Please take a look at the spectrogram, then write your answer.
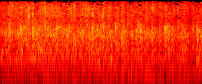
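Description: Steady, dense applause from a large congress audience, thanking the administrative staff who organised the congress, fills the whole stretch at an even, fairly loud level, a continuous wash of many hands clapping with no voices standing out.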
